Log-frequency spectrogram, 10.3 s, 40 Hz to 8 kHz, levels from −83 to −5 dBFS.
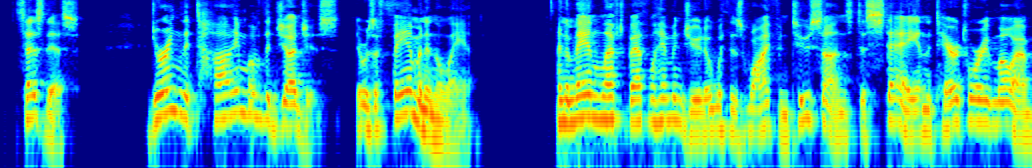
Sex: male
